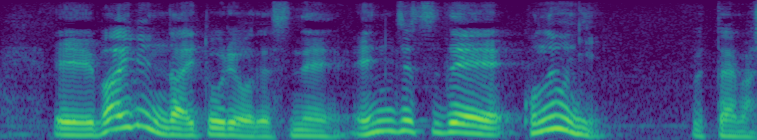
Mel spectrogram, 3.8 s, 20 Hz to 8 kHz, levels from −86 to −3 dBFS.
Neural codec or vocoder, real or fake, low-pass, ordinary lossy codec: none; real; none; none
